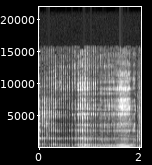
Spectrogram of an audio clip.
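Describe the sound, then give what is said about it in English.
A long, guttural burp rumbles out, rising and swelling for a couple of seconds before cutting off abruptly. “If there was a such thing like as a burping contest, I would win that shit.”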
